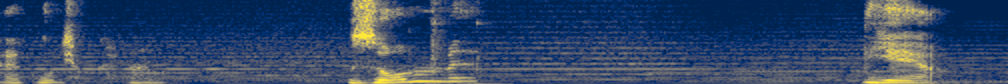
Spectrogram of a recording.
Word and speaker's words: Sommelier: Sommelier. Yeah. Ein Sommelier. Nee, wird französisch ausgesprochen.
